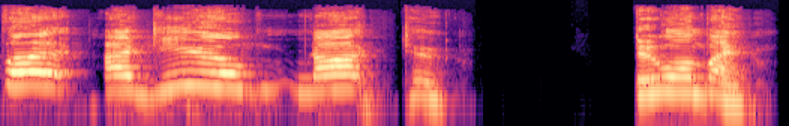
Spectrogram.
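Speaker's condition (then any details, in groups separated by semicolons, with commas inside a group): Cerebral palsy; cerebral palsy diagnosed at age two, balance problems; speech impediment, unaware until age twelve, did not recognise own recorded voice, listeners judge on hearing voice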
